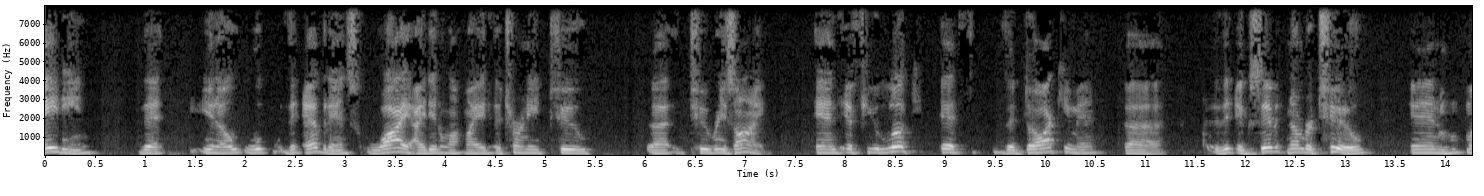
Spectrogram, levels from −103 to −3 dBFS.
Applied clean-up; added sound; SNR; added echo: none; none; none; none.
